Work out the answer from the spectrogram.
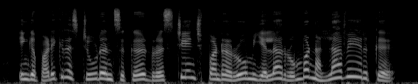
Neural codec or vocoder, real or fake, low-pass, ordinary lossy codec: none; real; 14.4 kHz; none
